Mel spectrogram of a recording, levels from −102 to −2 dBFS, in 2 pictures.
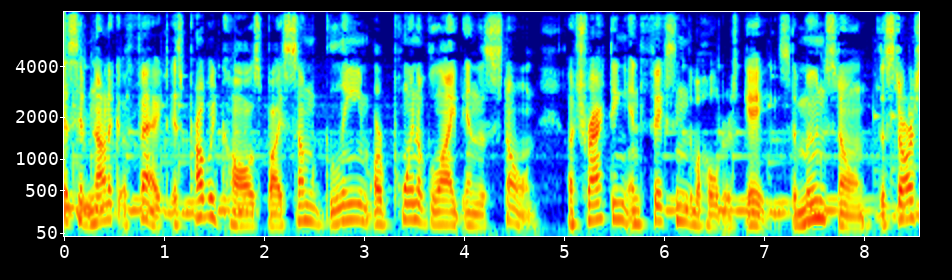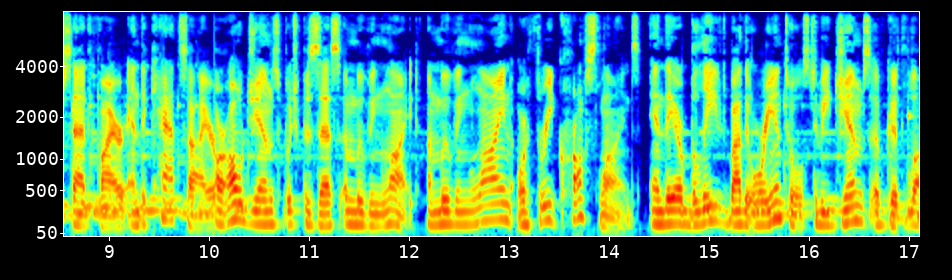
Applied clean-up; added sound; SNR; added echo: none; Marimba, xylophone; 13 dB; none.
